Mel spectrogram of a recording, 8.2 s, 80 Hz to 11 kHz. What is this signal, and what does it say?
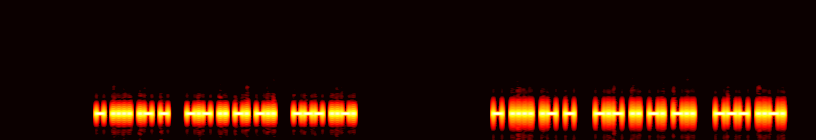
Morse code, heard as a keyed tone, about 36 wpm, 700 Hz. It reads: THAT KIND OF THAT KIND OF
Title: Speed-Racing - Sets of 3 Words 30wpm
